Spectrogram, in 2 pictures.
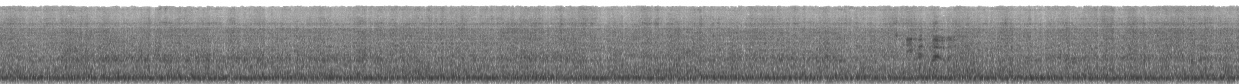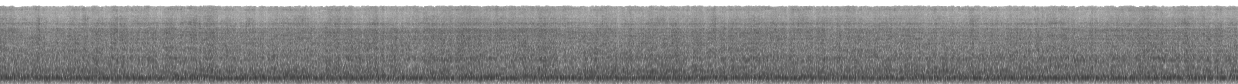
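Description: Propane forge burner running with a steady rushing noise and a low hum, heating a Damascus knife blade to quench temperature.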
